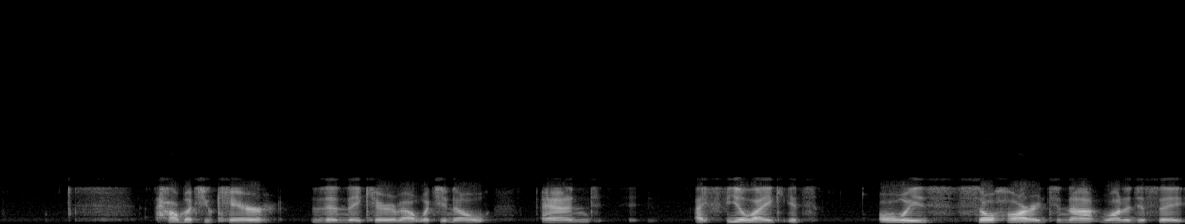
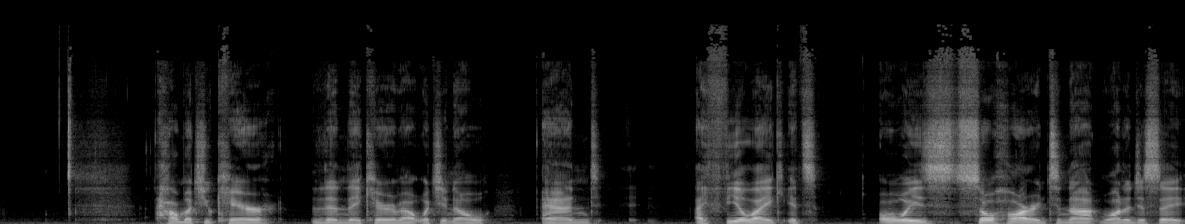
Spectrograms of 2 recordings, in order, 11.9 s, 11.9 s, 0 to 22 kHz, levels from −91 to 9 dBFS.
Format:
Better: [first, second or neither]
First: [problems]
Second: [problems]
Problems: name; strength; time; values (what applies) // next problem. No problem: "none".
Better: second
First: phone-call audio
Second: none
